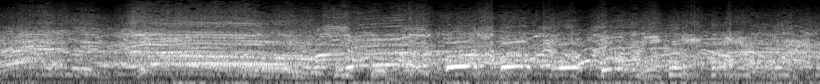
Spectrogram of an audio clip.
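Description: A group of voices laughing together, many chuckles and snickers overlapping one another.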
